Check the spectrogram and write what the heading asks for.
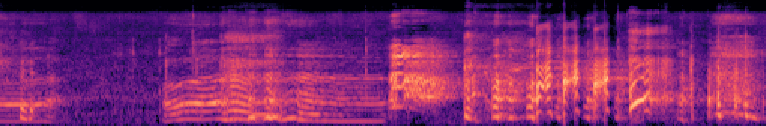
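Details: Voiced, squeaky, loud hiccups made by an adult with the mouth open while kissing a baby, mixed with laughter and background noise.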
